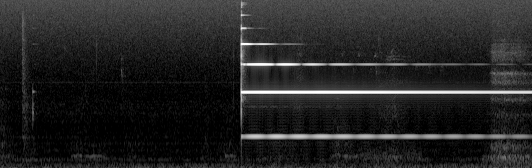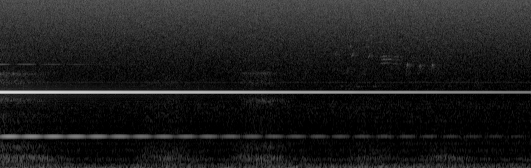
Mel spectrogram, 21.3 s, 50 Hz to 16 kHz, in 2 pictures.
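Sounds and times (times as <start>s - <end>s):
meditation bell ringing: 4.8s - 21.2s.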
